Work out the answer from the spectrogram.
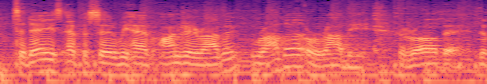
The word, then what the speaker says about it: Rabe: It is now Rabe. So anyone who says Rabe, no, that's not the correct pronunciation.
